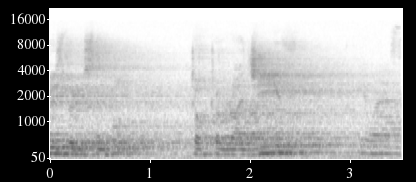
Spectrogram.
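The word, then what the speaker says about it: Rajeev: sure definitely the name is very simple Dr Rajiv you want to spell that r AJ e e v so name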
